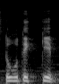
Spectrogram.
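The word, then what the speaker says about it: Tuutikki: Chief amongst whom is Tutiki. Yes, that's the Finnish pronunciation.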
